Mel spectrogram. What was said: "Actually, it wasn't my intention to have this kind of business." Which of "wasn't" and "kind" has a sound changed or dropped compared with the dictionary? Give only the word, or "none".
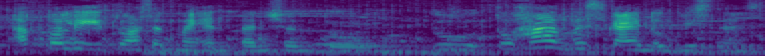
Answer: wasn't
